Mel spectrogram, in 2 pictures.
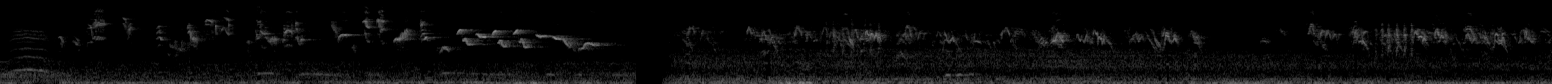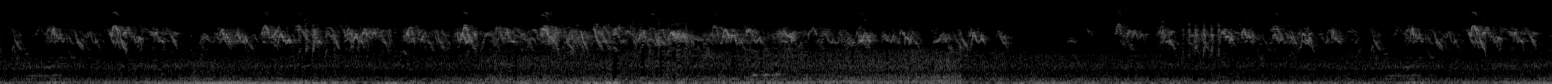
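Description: Wild birds chirping and singing: a few distinct falling chirps for the first six seconds, a brief break, then a dense chorus of many birds chirping over each other.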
